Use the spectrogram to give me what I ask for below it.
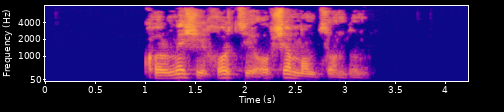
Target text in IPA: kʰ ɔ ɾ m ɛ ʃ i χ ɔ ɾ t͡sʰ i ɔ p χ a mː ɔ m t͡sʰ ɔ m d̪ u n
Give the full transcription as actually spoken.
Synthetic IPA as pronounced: kʰ ɔ ɾ m ɛ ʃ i χ ɔ ɾ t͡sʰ i ɔ p ʃ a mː ɔ m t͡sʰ ɔ n d̪ u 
